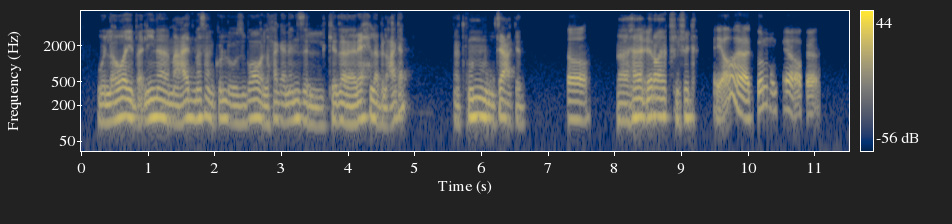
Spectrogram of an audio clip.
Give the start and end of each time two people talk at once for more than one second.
none

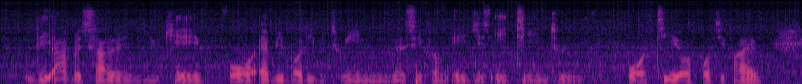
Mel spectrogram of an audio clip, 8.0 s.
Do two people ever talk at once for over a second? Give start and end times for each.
none

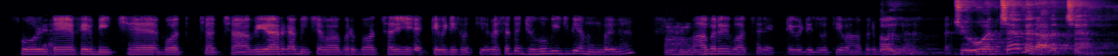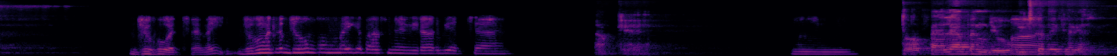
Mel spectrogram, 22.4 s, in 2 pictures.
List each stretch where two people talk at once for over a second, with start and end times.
none

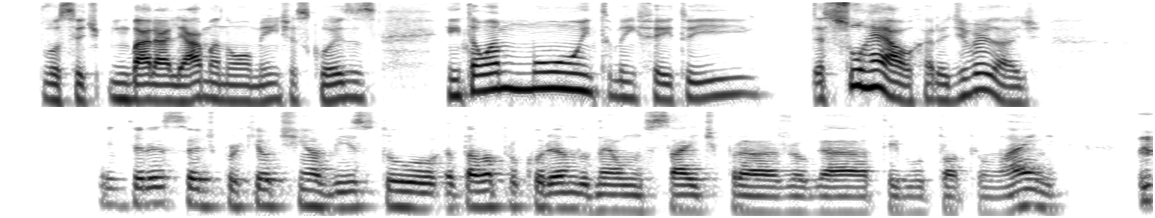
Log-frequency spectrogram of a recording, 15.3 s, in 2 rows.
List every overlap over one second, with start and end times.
none

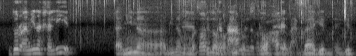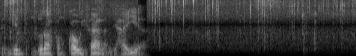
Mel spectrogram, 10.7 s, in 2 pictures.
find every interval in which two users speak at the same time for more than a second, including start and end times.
2.7-4.4

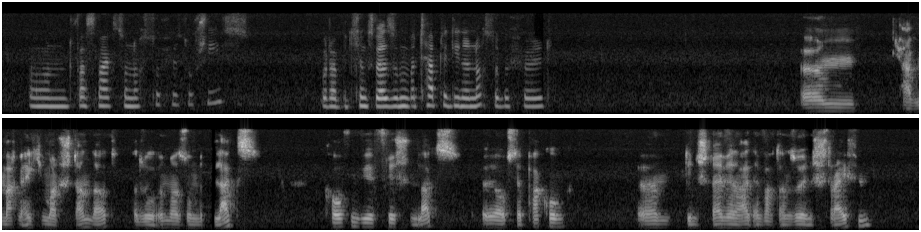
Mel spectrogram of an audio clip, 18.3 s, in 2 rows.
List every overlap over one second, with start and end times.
none

